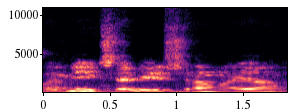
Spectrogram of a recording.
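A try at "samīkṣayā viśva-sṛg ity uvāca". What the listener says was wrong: wait, you're leaving out a syllable.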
